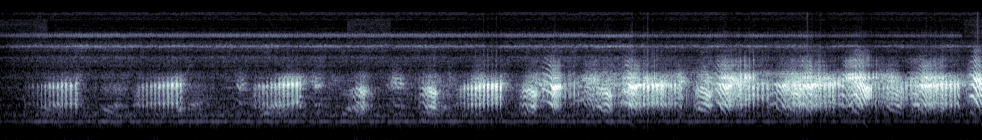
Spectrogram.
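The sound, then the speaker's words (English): Cuban tree frogs call in a dense, raspy chorus of repeated croaking bursts, starting in separate pulses and building into an almost continuous, loud overlapping din with no talking. “Cuban tree frogs are native to Cuba, the Bahamas, and the Cayman Islands, but are an invasive species in the U.S.”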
